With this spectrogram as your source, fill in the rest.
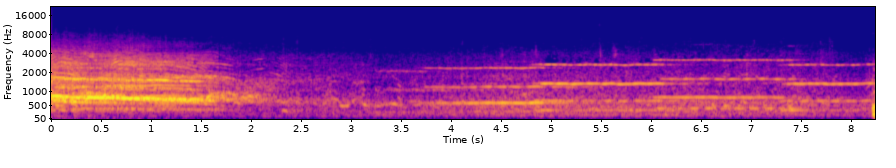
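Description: A stadium crowd of Dragons fans roars and applauds the Lions' victory, loud at first and then fading after about two seconds into a quieter murmur with faint steady tones.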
